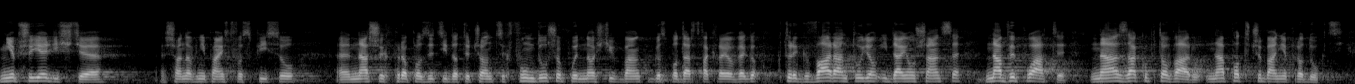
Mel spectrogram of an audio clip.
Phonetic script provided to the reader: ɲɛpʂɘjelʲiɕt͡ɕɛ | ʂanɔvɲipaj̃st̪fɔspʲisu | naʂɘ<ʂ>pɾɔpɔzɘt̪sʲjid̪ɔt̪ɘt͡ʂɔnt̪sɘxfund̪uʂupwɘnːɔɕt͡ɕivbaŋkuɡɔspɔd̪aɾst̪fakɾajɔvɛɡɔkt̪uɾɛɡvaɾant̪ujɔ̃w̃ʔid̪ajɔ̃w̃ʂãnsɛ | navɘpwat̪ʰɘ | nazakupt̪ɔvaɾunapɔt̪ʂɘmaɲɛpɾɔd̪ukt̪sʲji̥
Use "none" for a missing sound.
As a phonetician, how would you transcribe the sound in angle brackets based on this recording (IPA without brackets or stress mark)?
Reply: x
